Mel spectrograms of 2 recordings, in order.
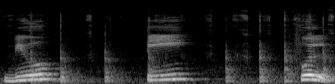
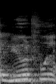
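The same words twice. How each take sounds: First: ब्यूटीफुल broken into ब्यू, टी, फुल with long pauses; syllable by syllable. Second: Said in the usual way. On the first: Shown as a demonstration. Teacher showing how to spell the word, ब्यूटीफुल split into three slow syllables. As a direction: sound out ब्यूटीफुल very slowly, one syllable at a time. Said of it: "ब्यूटीफुल कैसे लिखेंगे?". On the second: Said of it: "वैसे होता ये ब्यूटीफुल है".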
